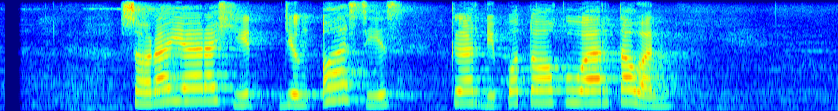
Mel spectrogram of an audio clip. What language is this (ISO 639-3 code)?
sun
